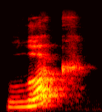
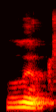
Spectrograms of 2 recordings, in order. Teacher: look nice and short and Luke is nice and long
